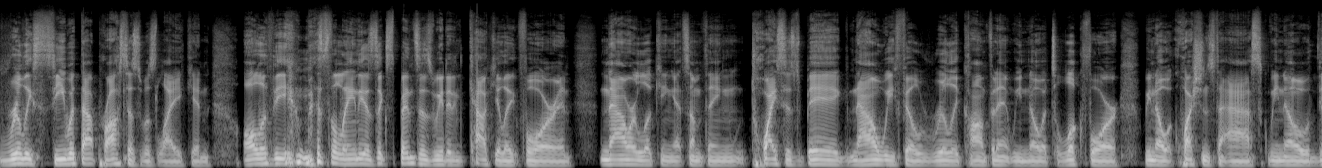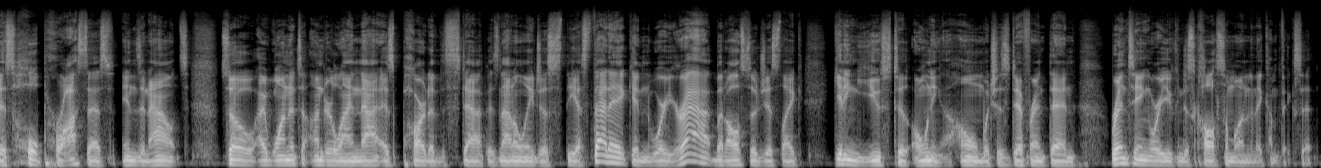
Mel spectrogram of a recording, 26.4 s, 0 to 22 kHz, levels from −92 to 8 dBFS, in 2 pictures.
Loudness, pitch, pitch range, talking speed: -20 LUFS, 95 Hz, 85-105 Hz, 220 wpm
